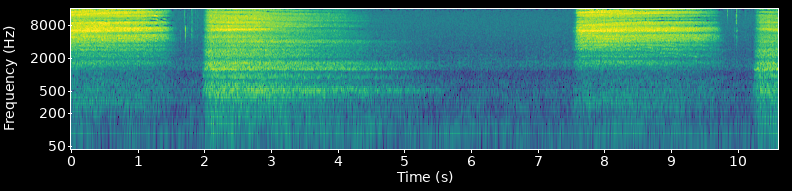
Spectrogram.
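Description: Slow, deep breaths in through the nose and out through the mouth during a guided relaxation: long, airy hissing inhales and exhales separated by brief pauses, soft and steady.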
